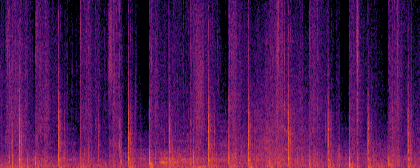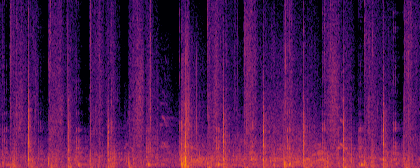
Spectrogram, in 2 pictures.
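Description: Footsteps tap steadily on stone.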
